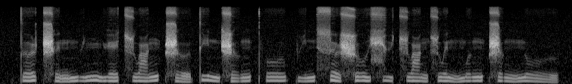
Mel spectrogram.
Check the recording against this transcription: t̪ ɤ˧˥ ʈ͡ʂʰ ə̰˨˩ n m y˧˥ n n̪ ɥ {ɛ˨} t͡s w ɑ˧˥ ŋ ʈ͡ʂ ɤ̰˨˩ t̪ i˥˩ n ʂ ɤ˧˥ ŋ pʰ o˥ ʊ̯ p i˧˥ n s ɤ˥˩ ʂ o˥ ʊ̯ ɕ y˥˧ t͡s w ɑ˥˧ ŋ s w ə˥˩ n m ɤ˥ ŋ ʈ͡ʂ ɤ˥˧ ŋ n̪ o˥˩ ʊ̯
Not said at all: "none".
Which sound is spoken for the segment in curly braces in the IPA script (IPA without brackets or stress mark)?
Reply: ɛ˧˥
